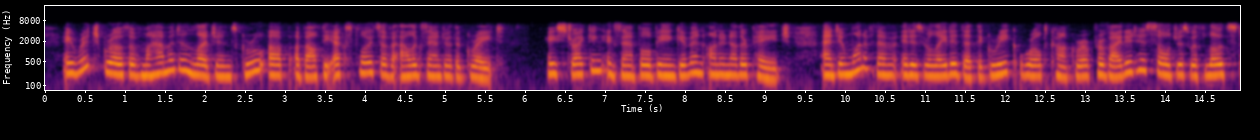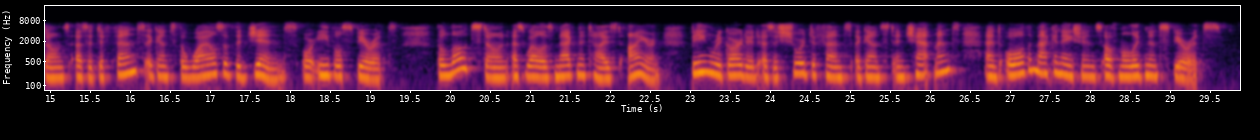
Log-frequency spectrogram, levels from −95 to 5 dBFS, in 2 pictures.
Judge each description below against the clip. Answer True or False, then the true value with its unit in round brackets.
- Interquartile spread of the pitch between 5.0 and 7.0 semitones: False (2.7 semitones)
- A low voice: False (205 Hz)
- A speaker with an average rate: True (150 wpm)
